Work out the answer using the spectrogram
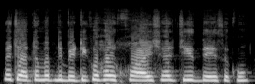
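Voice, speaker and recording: Man doing a cartoon dad, earnest, quick talker, warm mellow tone. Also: sits high, flat delivery, natural voice. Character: humble father, worried about money.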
